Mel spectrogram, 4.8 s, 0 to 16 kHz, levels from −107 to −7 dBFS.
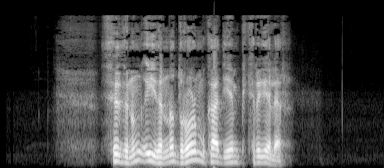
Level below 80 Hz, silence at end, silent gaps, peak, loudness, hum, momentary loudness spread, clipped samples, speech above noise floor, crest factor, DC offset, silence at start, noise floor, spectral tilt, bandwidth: -62 dBFS; 1.25 s; none; 0 dBFS; -15 LUFS; none; 8 LU; under 0.1%; 69 dB; 18 dB; under 0.1%; 1.35 s; -83 dBFS; -6 dB/octave; 11.5 kHz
